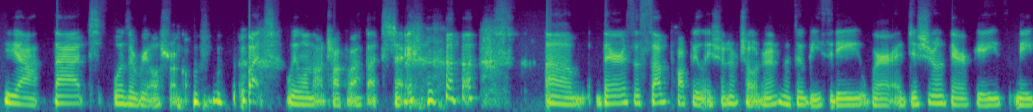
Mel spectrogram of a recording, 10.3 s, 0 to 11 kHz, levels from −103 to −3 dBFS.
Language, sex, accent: English, female, American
